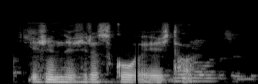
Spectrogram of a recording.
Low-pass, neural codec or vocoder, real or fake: 7.2 kHz; none; real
